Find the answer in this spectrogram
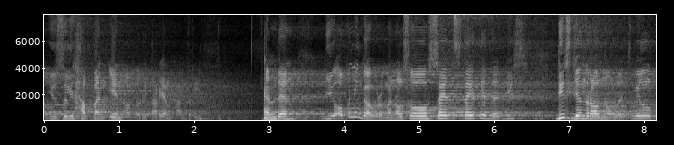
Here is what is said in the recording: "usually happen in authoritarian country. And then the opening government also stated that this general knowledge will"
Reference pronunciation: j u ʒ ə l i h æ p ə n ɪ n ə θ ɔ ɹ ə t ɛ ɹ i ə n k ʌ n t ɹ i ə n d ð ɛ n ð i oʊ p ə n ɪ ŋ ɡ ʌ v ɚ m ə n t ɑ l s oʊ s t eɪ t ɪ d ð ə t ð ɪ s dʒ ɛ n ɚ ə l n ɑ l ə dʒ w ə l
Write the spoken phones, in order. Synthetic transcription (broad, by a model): j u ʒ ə l i h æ p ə n ɪ n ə t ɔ ɹ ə t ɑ ɹ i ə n k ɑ n t ɹ i ə n d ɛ n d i oʊ p ə n ɪ ŋ ɡ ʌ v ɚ m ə n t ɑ l s oʊ s t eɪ t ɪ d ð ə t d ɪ s dʒ ɛ n ɚ ə l n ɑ l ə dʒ w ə l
